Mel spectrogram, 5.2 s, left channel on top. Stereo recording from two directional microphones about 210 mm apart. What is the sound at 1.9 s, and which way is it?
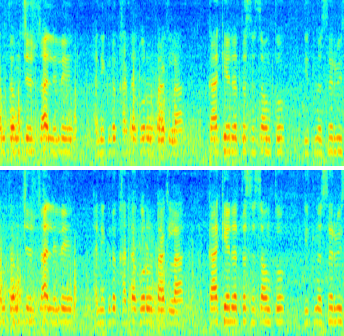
Speech, 10° right (ahead or behind).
